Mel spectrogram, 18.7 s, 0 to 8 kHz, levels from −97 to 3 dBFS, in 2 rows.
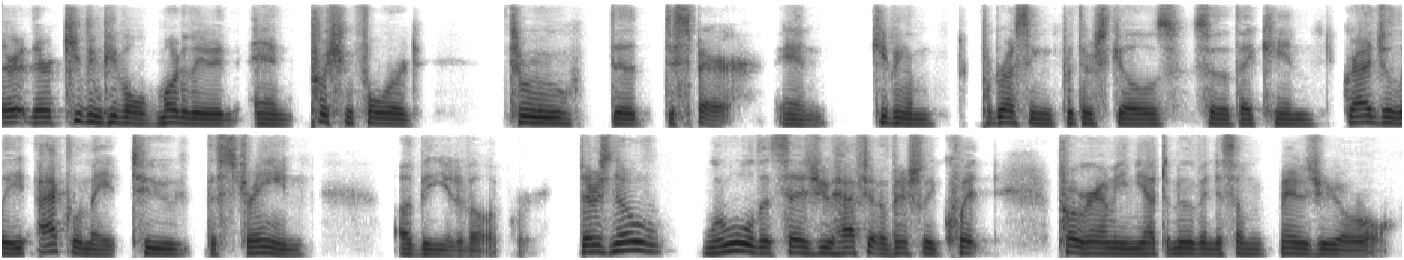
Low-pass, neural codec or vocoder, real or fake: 7.2 kHz; codec, 16 kHz, 1.1 kbps, Voila-Tokenizer; fake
